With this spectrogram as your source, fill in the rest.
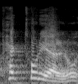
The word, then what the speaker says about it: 팩토리얼: 무슨 말이냐면 일단 n 계승이라고 해서 어, n 느낌표 이렇게 하면 안 돼. 알겠지? 이걸 느낌표라고 읽지 않고요. 뭐라고 해야 됩니까? 팩토리얼로 읽어 주시면 돼요.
